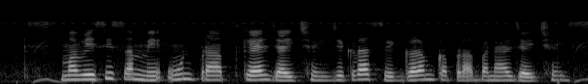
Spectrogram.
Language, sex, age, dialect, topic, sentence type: Magahi, female, 31-35, Western, agriculture, statement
